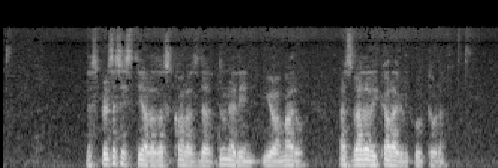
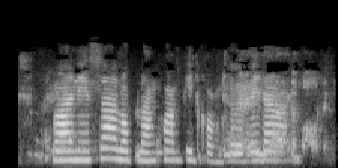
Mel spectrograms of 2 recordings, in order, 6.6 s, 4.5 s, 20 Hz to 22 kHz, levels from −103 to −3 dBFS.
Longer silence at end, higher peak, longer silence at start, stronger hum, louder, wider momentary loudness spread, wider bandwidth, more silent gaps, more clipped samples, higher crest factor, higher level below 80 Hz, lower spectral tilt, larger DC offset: first, 0.7 s vs 0.15 s; about the same, -4 dBFS vs -6 dBFS; first, 1.15 s vs 0.25 s; neither; about the same, -21 LUFS vs -23 LUFS; about the same, 13 LU vs 14 LU; first, 11.5 kHz vs 7.6 kHz; neither; neither; about the same, 18 dB vs 18 dB; first, -48 dBFS vs -76 dBFS; first, -7 dB/octave vs -5.5 dB/octave; neither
